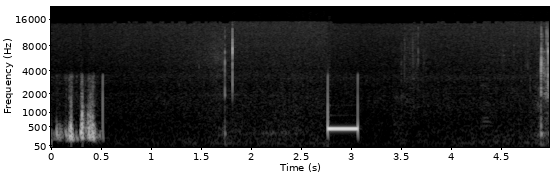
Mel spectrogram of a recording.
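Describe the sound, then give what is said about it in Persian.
A single short, steady telephone line tone sounds after a caller's line drops. It is loud and clean, with a brief burst of voice near the start and a few faint clicks. “متاسفانه که شنونده ما تماسشان قطع شد.”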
